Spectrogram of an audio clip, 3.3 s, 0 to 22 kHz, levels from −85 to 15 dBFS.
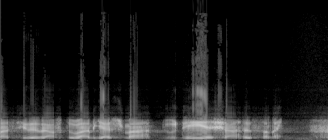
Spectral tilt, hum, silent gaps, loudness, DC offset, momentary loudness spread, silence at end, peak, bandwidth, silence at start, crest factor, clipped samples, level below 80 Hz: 0 dB/octave; none; none; -14 LUFS; under 0.1%; 13 LU; 0 s; 0 dBFS; 20 kHz; 0 s; 16 dB; under 0.1%; -62 dBFS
